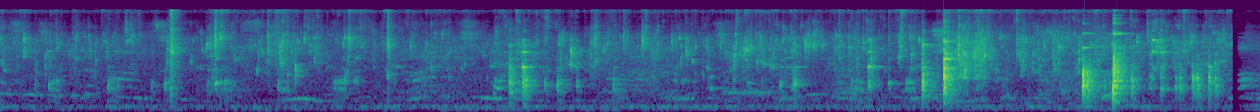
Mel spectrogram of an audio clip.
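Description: Tap water running onto raw pork chops in a bowl while hands rub and rinse the meat, with irregular splashes and wet slapping. The splashing is stronger about five seconds in and again near the end.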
